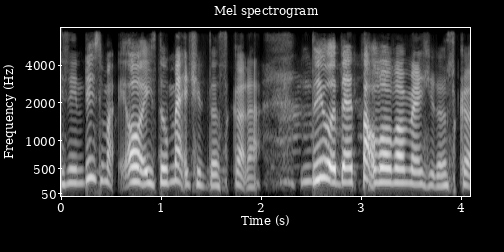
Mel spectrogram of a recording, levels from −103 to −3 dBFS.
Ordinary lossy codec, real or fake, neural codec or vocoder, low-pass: none; fake; codec, 16 kHz, 4 kbps, X-Codec, HuBERT features, trained on balanced general audio; 7.2 kHz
